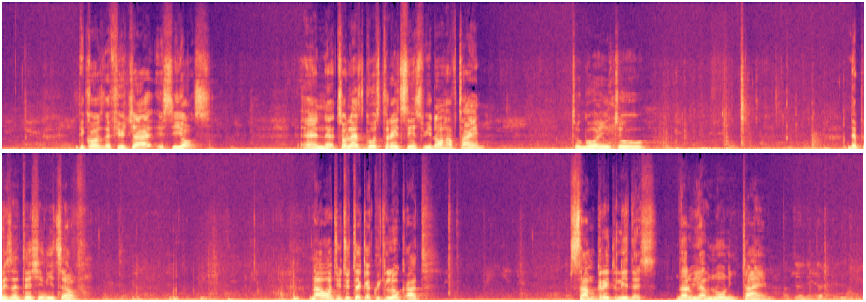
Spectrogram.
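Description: A middle-aged man speaks slowly and deliberately into a microphone, with pauses between phrases, in a room that echoes a little.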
